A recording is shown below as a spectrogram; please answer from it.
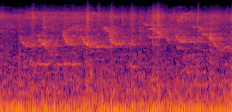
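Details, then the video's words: Small baby monkey Jody crying while his mother Jane moves close and tries to save him; a series of high, tonal cries, each sliding downward, repeats about every second over a steady low rumble. "Small Jody Crying break sound"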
